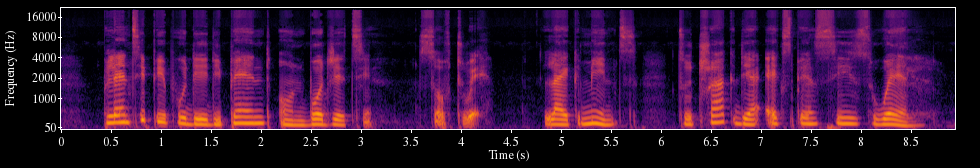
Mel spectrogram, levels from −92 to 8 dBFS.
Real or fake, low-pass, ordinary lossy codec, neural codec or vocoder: real; none; none; none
